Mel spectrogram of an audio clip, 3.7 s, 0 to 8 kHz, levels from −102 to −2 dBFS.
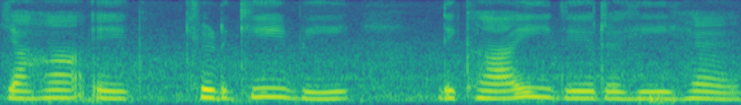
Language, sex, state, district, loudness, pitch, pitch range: Hindi, female, Haryana, Rohtak, -17 LUFS, 210 Hz, 200-225 Hz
